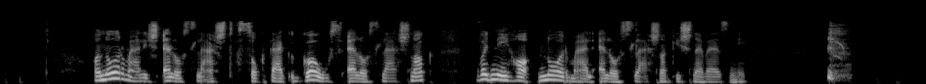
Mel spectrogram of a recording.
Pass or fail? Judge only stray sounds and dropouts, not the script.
fail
